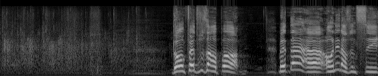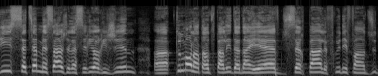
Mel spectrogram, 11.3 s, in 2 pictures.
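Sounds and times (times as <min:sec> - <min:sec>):
audience applauding: 0:00.0 - 0:02.3
speech: 0:02.6 - 0:11.3.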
